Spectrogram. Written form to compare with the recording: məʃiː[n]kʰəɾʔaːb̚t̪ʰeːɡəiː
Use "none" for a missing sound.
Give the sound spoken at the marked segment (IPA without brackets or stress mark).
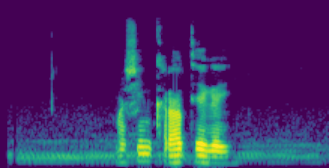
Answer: n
